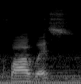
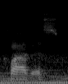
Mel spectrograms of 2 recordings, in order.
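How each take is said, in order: First: The middle consonant sounds like a W. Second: The middle consonant sounds like a V. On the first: "as the uh, proper pronunciation" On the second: "or clavis"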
